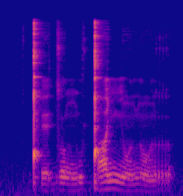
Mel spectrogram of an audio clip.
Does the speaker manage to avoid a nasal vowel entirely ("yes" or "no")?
no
